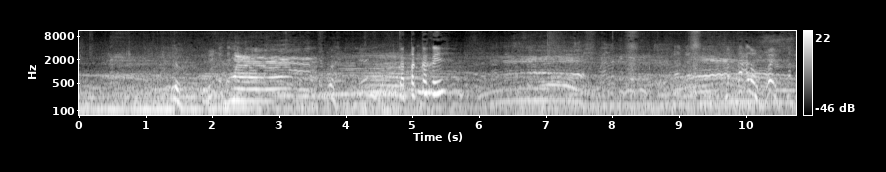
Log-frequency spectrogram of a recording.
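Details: Calf on the rampage gives a drawn-out, harmonic moo in the middle stretch, with men talking over it and music playing in the background.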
